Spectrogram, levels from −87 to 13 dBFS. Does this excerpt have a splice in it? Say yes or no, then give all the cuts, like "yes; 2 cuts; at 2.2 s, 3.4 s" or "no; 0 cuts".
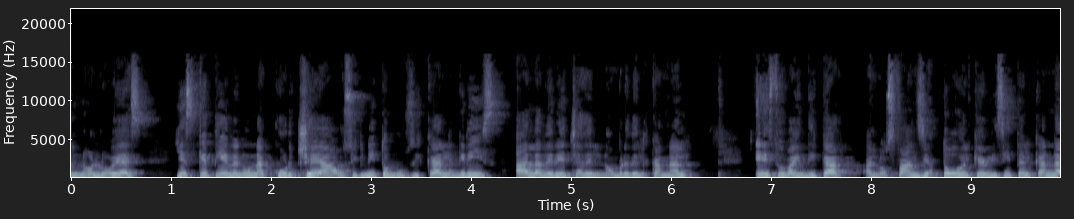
no; 0 cuts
